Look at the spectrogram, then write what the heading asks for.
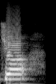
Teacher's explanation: बोलेंगे च तो जीभ के ऊपर एक तालू है उसमें बोलेंगे तो जीभ सटेगा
